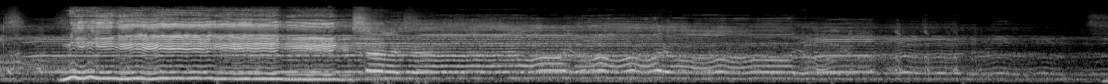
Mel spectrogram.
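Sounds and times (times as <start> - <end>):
man singing solo: 0.0 - 7.2.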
